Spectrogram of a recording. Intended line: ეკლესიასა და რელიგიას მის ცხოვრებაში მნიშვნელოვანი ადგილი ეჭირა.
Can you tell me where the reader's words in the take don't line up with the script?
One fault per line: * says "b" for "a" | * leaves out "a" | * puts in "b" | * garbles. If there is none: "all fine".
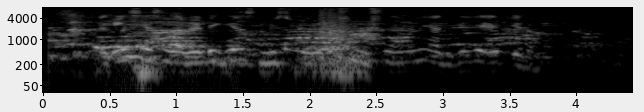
all fine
